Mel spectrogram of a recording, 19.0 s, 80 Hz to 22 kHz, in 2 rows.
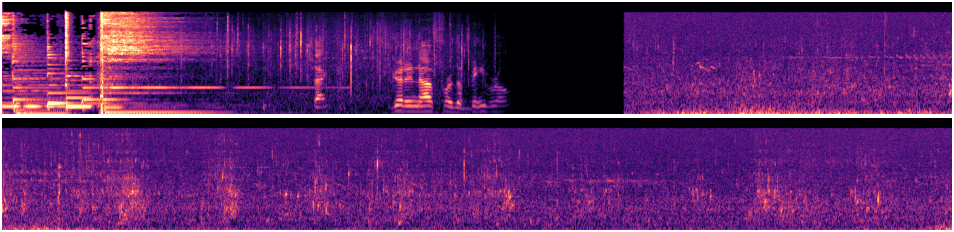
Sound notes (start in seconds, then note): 8.4 water lapping, bird calls, wind blowing, insects buzzing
